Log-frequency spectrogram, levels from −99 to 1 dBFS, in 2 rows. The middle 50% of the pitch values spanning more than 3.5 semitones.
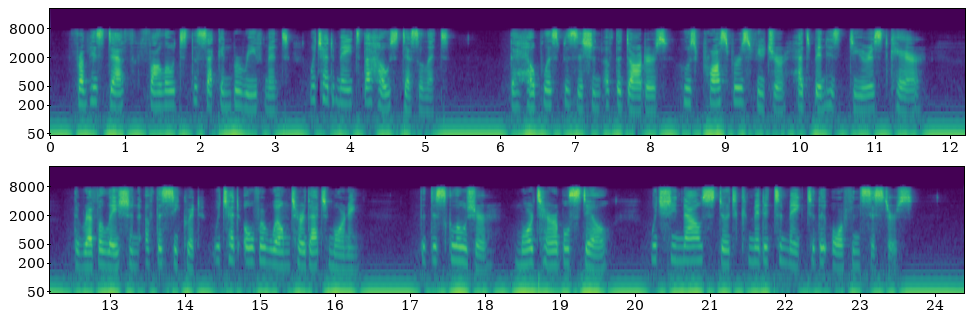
Yes: average, 4.7 semitones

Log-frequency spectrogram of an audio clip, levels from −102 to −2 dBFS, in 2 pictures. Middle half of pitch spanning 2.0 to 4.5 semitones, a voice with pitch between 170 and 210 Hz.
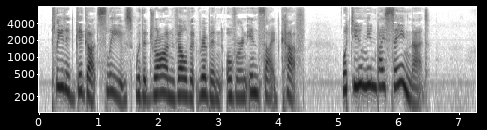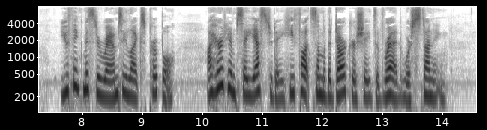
No: average, 4.1 semitones; high, 220 Hz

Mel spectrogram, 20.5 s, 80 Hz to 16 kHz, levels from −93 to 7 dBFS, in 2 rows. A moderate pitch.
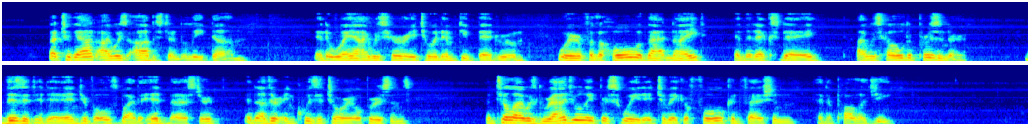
No: low, 130 Hz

